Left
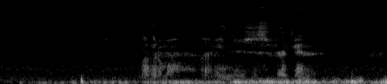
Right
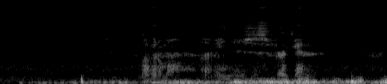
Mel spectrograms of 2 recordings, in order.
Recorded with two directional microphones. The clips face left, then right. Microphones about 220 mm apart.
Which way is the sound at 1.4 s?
10° left (ahead or behind).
